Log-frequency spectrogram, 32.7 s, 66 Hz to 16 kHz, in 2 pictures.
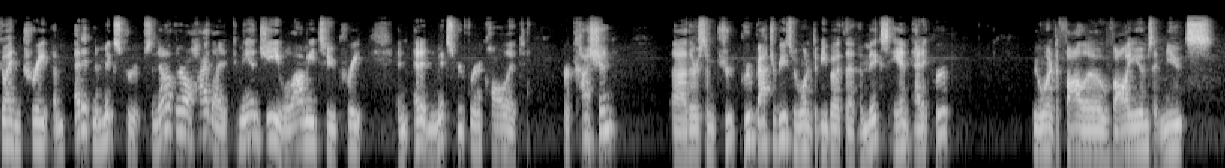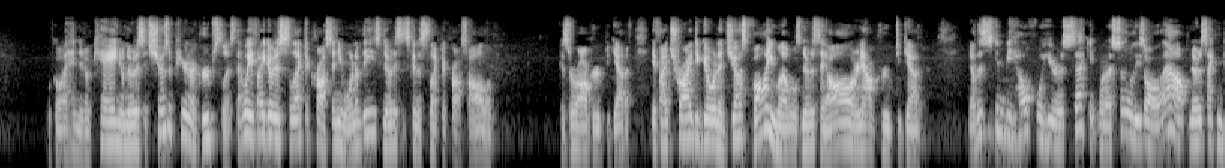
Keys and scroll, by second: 3.3 super+g, 6.0-7.3 typing, 24.5 super+=.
